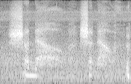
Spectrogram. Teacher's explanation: This word has a CH, but we don't say ch. Instead, it sounds like shh, be quiet. Chanel.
